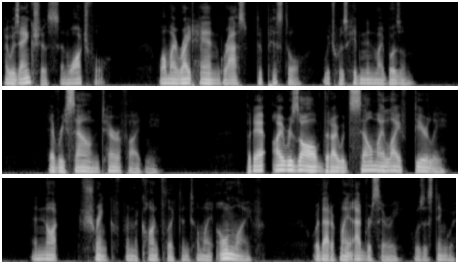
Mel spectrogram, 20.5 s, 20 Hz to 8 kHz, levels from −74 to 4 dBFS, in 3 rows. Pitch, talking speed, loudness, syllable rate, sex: 90 Hz, 145 wpm, -20 LUFS, 4.7 syllables/s, male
